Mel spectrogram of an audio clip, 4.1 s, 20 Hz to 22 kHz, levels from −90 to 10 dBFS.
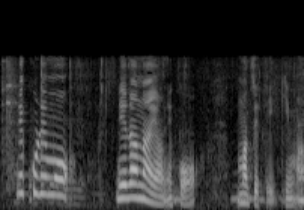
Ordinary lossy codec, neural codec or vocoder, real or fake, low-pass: none; none; real; 7.2 kHz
